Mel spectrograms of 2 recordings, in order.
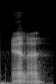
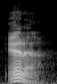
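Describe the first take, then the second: First: Said in the usual way. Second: Sharp alarmed shout of a name; calling out. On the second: Acted. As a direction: yell the name to stop her. Calling out a warning.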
